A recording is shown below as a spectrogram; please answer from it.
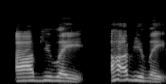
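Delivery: ordinary delivery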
